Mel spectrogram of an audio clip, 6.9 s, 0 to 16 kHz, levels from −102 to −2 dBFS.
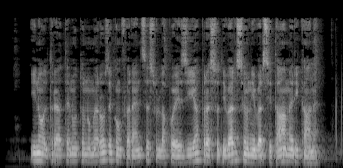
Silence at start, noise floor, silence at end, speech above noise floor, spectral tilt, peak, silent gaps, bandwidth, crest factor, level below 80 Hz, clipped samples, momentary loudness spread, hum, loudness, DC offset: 0.6 s; -75 dBFS; 0.5 s; 41 dB; -3.5 dB/octave; -16 dBFS; none; 11.5 kHz; 18 dB; -70 dBFS; under 0.1%; 8 LU; none; -33 LUFS; under 0.1%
